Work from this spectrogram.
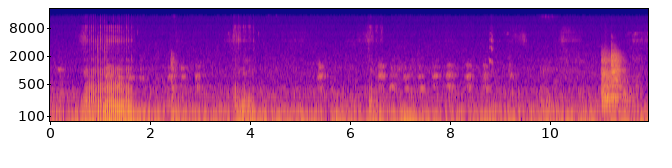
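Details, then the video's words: Bulldog dozing with its eyes open, giving a few deep, rough snorting breaths, a loud one near the start and another at the end, with quieter rasping breaths and faint clicks between them in a quiet room. "Bulldog Túrin roncando acordado"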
